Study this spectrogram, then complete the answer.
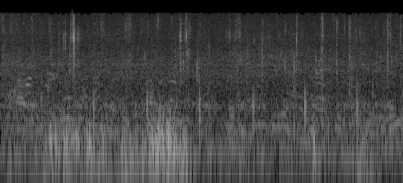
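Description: A man talks calmly while walking outdoors.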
